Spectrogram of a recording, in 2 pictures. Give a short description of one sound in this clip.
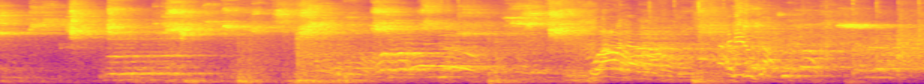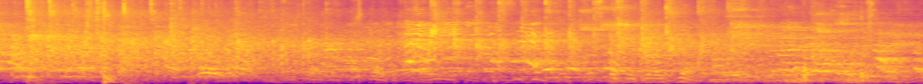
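Players shout and call out to each other across the gym.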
